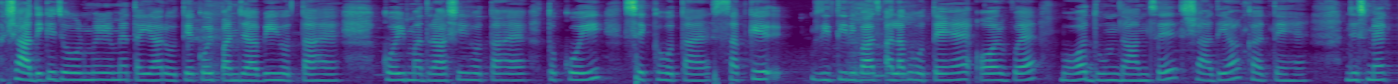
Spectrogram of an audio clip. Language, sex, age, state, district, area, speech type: Hindi, female, 18-30, Madhya Pradesh, Gwalior, rural, spontaneous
